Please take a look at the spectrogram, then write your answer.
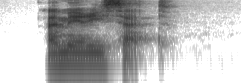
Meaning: americate
- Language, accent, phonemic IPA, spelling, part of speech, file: French, France, /a.me.ʁi.sat/, amériçate, noun, LL-Q150 (fra)-amériçate.wav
